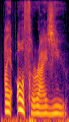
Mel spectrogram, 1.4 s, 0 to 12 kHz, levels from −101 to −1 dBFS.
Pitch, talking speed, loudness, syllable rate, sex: 175 Hz, 130 wpm, -17 LUFS, 5.5 syllables/s, female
